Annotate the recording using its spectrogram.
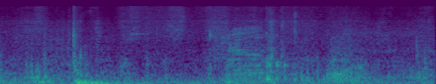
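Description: Faint shuffling and handling noises of someone settling in a car seat, with a soft low thump about half a second in.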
